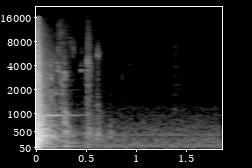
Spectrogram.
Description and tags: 7 Table with Glass and Water Jug Snare
This Is my first Sample pack, I hope it's helpful for you! Many snares, and a few Kicks are in this pack, and also a transitional sound.
rim, snare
